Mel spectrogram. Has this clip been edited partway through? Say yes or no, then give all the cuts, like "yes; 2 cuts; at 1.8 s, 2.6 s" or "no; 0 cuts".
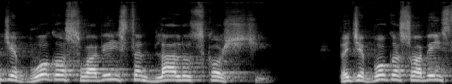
no; 0 cuts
